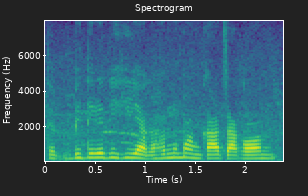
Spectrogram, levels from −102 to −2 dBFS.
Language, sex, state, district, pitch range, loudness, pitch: Chakma, female, Tripura, Dhalai, 200-240 Hz, -15 LUFS, 210 Hz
